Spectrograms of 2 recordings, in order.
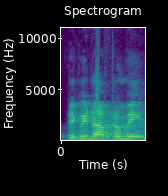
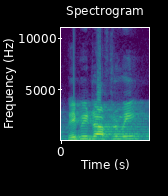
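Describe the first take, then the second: The two takes are said the same way.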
